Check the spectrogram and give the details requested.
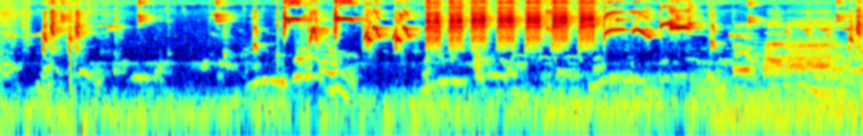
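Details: White-rumped shama in fighter-style song: loud varied phrases of rising whistles, rapid buzzy repeated notes around the middle, sharp chips and short squawks, with low background hum.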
